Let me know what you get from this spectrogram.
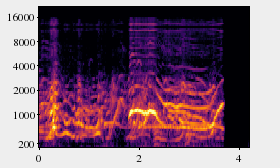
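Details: Coyote (Canis latrans), howls and yips.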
